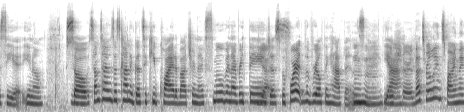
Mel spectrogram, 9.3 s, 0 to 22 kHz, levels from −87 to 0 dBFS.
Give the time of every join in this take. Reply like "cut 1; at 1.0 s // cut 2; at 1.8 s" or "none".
none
